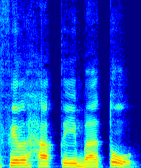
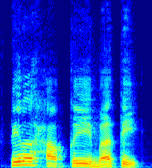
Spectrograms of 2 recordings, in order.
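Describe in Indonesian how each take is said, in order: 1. Kata terakhir berakhir dengan vokal 'u'. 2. Kata terakhir berakhir dengan vokal 'i'. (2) "yang benar"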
